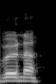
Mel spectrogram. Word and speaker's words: Werner: You look at Tom Werner or Tom Werner, as the Americans say, and you go and look at John W.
